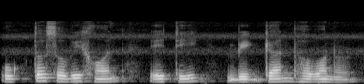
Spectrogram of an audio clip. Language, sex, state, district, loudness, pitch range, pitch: Assamese, male, Assam, Sonitpur, -17 LUFS, 125-140 Hz, 130 Hz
